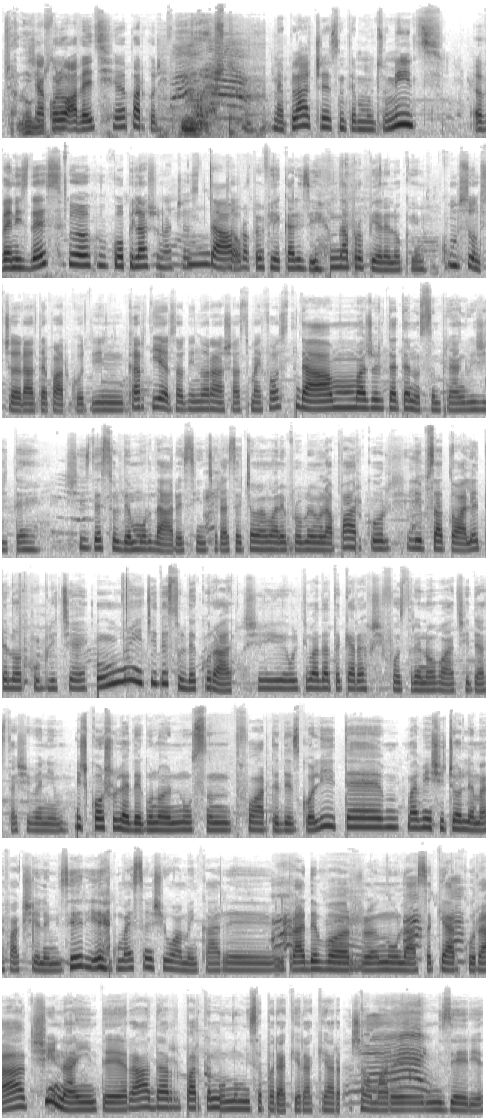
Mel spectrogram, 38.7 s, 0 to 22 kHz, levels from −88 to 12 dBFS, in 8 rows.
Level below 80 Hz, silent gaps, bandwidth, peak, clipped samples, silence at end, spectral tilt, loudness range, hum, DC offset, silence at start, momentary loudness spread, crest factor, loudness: -54 dBFS; none; 19.5 kHz; 0 dBFS; under 0.1%; 0 s; -5 dB/octave; 5 LU; none; under 0.1%; 0 s; 10 LU; 16 dB; -17 LUFS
